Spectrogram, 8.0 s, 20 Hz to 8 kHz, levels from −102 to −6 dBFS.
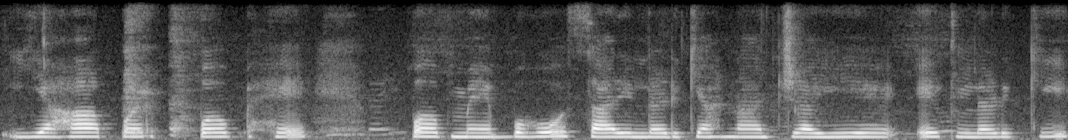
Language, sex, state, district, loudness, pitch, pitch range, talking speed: Hindi, female, Himachal Pradesh, Shimla, -18 LUFS, 230 Hz, 225-240 Hz, 95 wpm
